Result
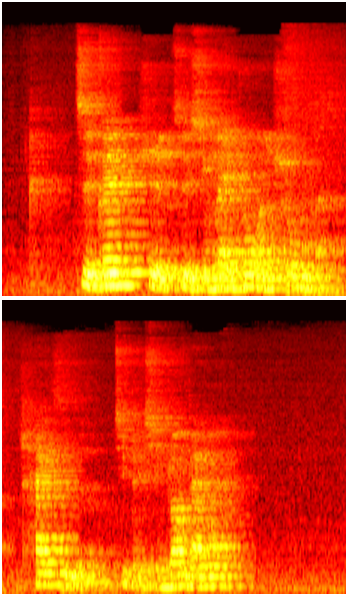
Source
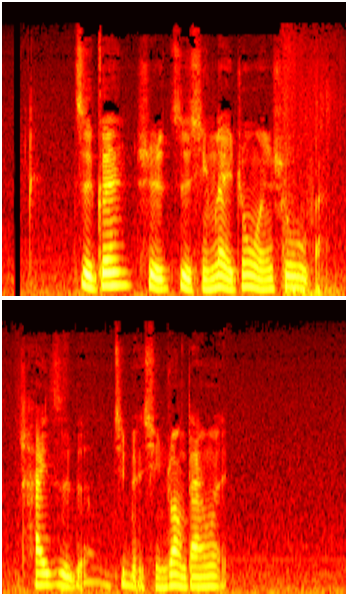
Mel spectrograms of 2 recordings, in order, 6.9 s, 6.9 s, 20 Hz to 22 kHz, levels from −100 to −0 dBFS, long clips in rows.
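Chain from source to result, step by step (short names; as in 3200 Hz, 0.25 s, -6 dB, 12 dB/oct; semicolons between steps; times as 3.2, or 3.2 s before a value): low shelf 62 Hz -7 dB; non-linear reverb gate 0.42 s falling, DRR -6.5 dB; gain -6 dB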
